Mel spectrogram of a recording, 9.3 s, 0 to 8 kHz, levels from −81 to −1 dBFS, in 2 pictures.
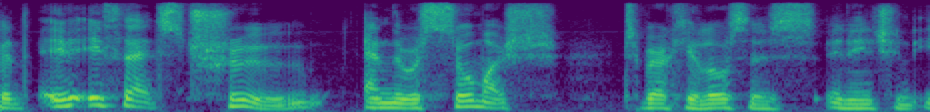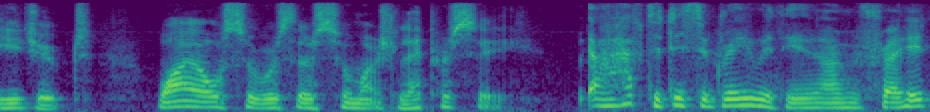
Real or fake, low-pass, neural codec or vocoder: real; 7.2 kHz; none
